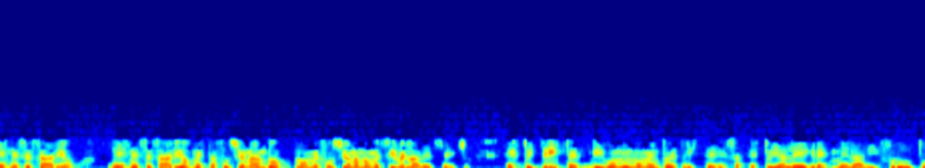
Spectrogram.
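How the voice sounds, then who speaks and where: A plain, everyday voice from a man, fairly high in pitch, with lively intonation, very even loudness and a moderate pace. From Venezuela (Valencia). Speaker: life coach. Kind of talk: advice interview.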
